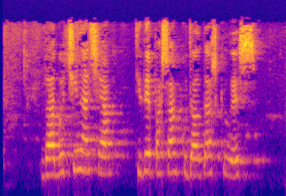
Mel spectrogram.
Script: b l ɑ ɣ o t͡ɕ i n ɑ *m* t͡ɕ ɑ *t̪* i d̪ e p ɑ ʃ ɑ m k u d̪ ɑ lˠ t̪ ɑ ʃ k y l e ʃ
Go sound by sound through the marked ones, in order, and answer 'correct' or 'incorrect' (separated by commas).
incorrect, correct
